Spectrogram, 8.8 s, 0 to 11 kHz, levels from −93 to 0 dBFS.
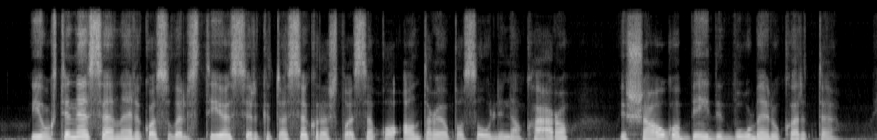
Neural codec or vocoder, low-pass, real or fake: autoencoder, 22.05 kHz, a latent of 192 numbers a frame, VITS, trained on many speakers; 9.9 kHz; fake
